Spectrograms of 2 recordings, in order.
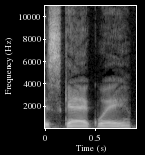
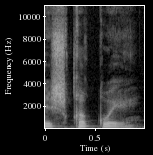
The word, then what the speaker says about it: Skagway: So some people would say Skagway, but you could also say Shkakwe.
